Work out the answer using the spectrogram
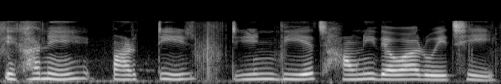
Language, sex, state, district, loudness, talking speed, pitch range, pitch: Bengali, female, West Bengal, Alipurduar, -15 LUFS, 85 wpm, 225-250 Hz, 230 Hz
